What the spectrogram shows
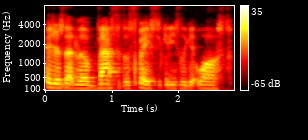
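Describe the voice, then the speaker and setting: A man running a tabletop game as game master, explaining rulings in a relaxed, plain way. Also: mid-range voice, a little fast, a little hiss or hum, low-quality recording.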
